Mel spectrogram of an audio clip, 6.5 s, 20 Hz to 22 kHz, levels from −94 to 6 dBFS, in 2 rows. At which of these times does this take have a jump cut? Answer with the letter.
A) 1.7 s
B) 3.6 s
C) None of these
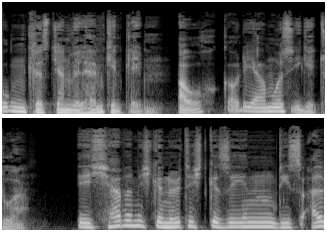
A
